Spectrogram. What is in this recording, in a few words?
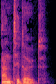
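"antidote", British English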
